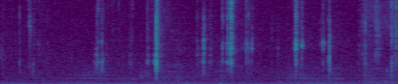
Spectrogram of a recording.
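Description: Faint scattered crinkles and clicks as a pocket-knife blade slits open the foil wrapper of a small candy packet.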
